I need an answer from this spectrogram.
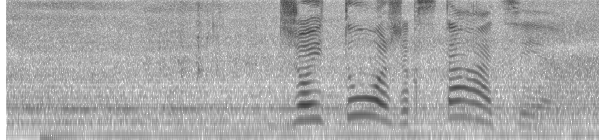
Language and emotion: Russian, positive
